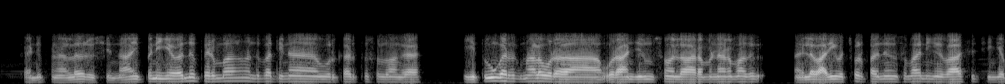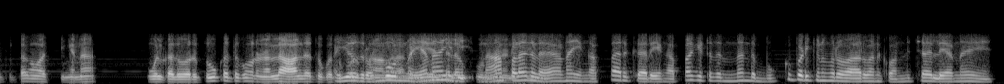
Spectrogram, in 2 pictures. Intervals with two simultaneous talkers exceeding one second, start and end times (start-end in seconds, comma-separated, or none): 13.4-15.5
